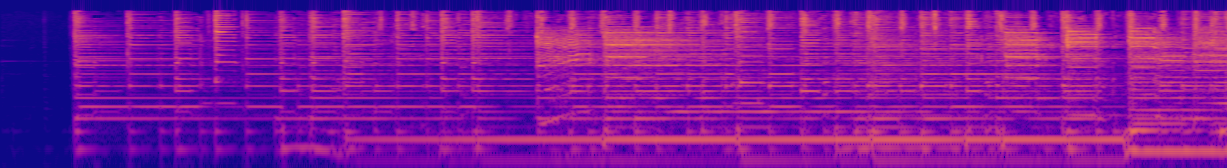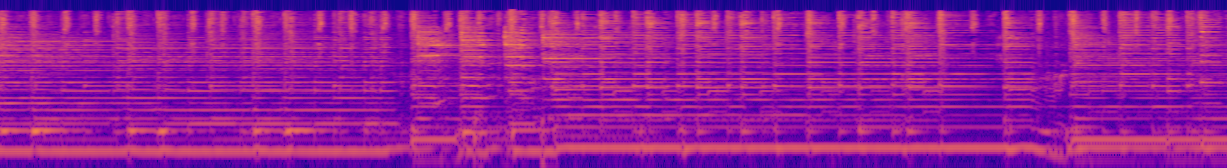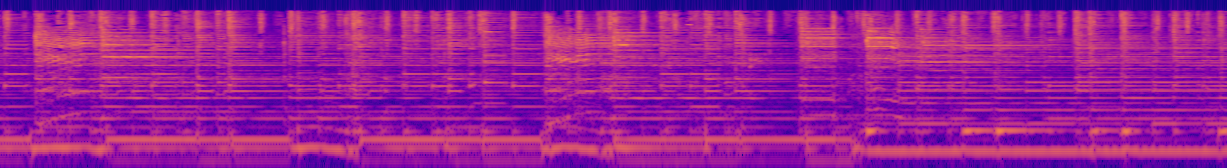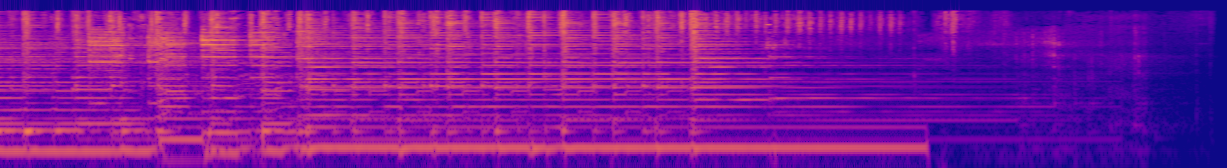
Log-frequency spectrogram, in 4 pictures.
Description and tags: Guitar and bass
ambient, bass, free, guitar, maracas, melody, music, song, synth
